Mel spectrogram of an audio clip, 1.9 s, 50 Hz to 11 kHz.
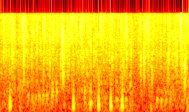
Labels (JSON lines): {"label": "biophony, pulse", "recorder": "SoundTrap 300"}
